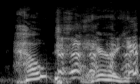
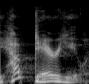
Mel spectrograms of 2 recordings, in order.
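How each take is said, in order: First: High, slow, hammed-up outrage; mock outraged. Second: Said in the usual way. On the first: Waiting for Chris Paul's reply, mock outrage. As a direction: drag it out, mock offended and laughing. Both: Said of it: "I was just waiting for Scott Chris Paul to be".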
